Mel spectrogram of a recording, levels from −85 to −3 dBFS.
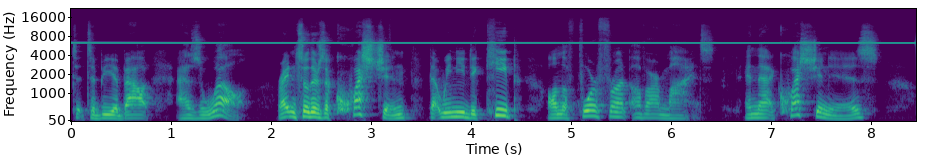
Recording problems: high-pitched whine; loud; throughout; 6.5 kHz, 6 dB below the speech

